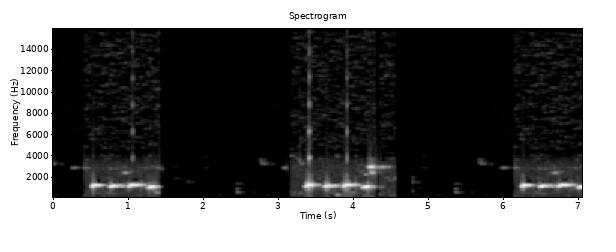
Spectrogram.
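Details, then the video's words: Indian cuckoo singing: four clear whistled notes, the last one lower, repeated about every three seconds against a quiet background. "Tiếng chim Bắt Cô Trói Cột hót hay"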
